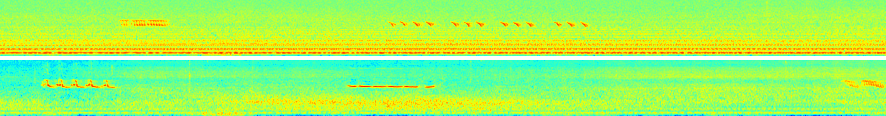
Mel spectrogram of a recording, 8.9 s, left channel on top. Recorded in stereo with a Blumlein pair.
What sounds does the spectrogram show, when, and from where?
0.0 s a drone: 50° left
